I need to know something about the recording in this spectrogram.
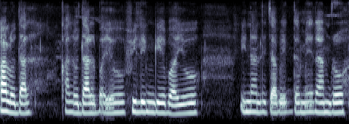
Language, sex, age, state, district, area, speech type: Nepali, female, 30-45, West Bengal, Darjeeling, rural, spontaneous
